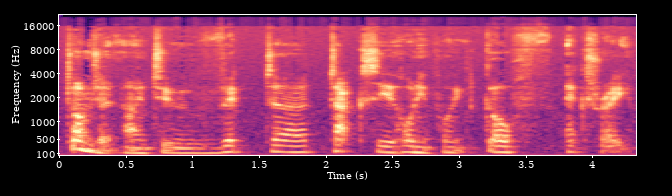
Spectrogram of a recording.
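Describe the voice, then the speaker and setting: A man narrates an air traffic control session with a methodical manner. His voice is very gravelly and his delivery is slow. There is faint noise behind him. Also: fairly high pitch, steady tone, a little mellow. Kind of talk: radio phraseology and explanatory screen-recording commentary.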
